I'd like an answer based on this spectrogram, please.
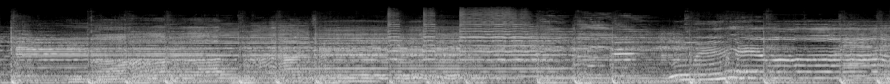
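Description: A live band playing an enka song while a man sings into a microphone. His voice swoops upward in pitch about seven seconds in.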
